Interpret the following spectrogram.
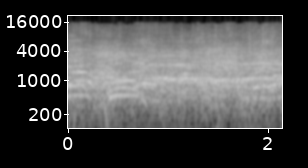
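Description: Crowd of fight spectators shouting and yelling, many voices overlapping.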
